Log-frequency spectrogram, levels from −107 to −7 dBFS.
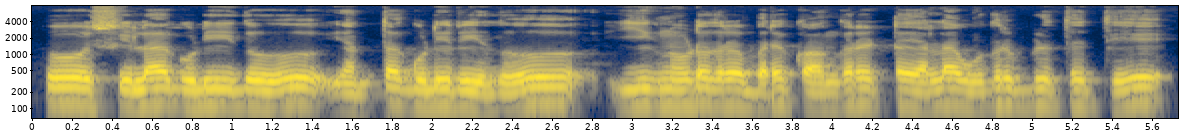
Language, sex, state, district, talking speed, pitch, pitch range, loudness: Kannada, male, Karnataka, Bijapur, 145 wpm, 120 Hz, 115-130 Hz, -15 LUFS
